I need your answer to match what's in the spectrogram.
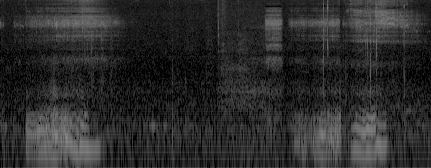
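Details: Beagle-corgi mix dog asleep on a couch: rough, rumbling snores in repeated breaths with quieter gaps between; dog snoring.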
